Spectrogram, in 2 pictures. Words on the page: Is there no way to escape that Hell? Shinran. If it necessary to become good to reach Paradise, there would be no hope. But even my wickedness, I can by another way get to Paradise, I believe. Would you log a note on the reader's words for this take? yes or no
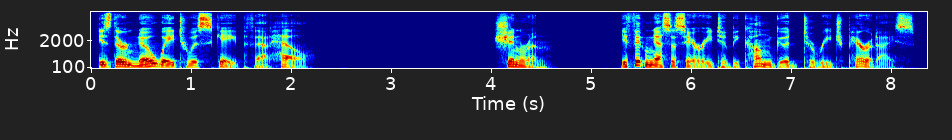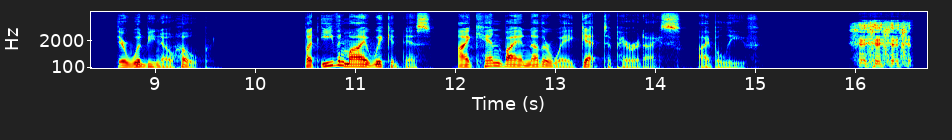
no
